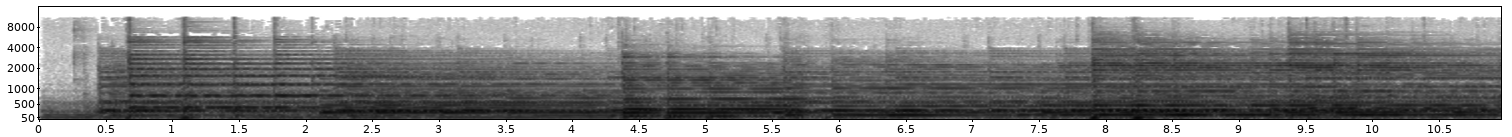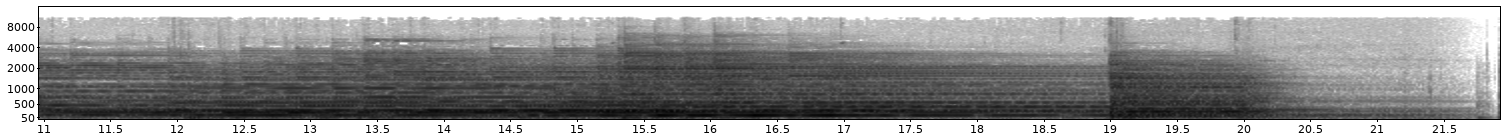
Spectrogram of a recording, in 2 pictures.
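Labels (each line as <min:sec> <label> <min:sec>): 0:00.4 A detuned piano plays an eerie, improvised melody with vintage, out-of-tune notes wavering in a spooky manner. 0:20.5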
